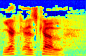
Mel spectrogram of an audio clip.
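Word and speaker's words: Yek-Ezkel (יחזקאל): As I pronounced at my opening, his name was pronounced in the Hebrew, Yek-Ezkel.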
